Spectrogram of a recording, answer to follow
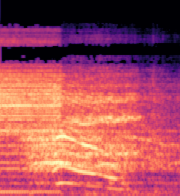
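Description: Game-show buzzer giving a harsh, steady wrong-answer buzz that cuts off under a second in: the price chosen is wrong. Then the studio audience groans, their voices falling in pitch.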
